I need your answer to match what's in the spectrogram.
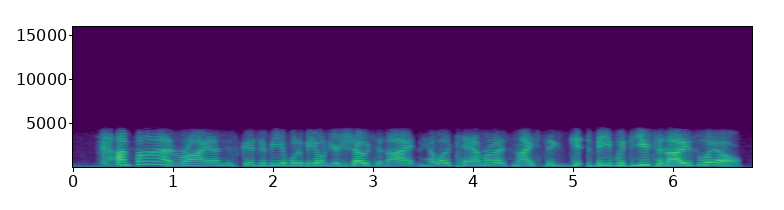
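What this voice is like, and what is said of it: Southern US accent. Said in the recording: “I love that southern accent ... this little accent is a little South Georgia country girl”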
